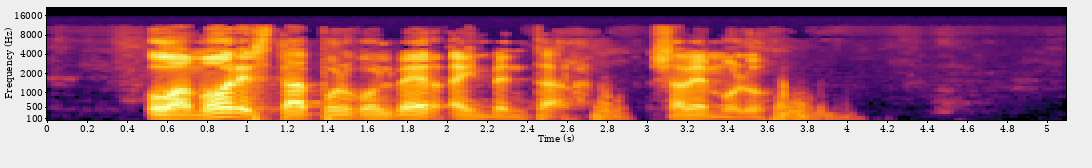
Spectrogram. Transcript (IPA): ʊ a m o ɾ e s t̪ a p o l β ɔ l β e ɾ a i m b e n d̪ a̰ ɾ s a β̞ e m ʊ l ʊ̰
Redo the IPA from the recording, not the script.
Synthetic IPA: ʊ a m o ɾ e s t̪ a p o ɾ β o l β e ɾ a i m b e n t̪ a̰ ɾ s a β̞ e m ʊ l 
